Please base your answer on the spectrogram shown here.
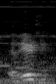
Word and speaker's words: read: रेड, READ, रेड, रेड, मतलब spelling change नहीं होगा। हम यहाँ पर लिख के दिखा देते हैं V1, V2 और V3। ये हो गया READ, रेड, तीनों का स्पेलिंग सेम रहेगा। पढ़ेंगे हम लोग रेड।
